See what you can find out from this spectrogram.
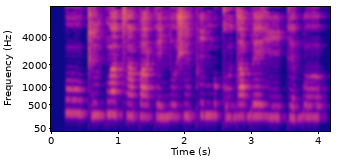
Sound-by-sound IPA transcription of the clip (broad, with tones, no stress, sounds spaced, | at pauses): uː˦˨ kʼ ĩ˨ kʷ ã˦ t͡s ã˨ p a˨ k e˨ ɲ u˨ ʃ ĩ˨ pʰ i˦ ŋ u˦ kʼ u˨ d a˦ b eː˦ ɣ iː˨ k ɪ˨ ɓ ʊ˦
